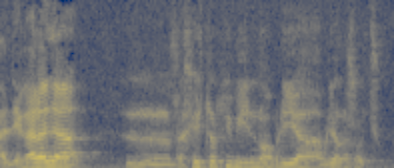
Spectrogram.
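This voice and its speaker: A high-pitched man at a fairly slow pace, with audible room echo and noticeable background noise. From Spain, Salamanca province. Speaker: Spanish immigrant interviewee. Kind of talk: interview storytelling.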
